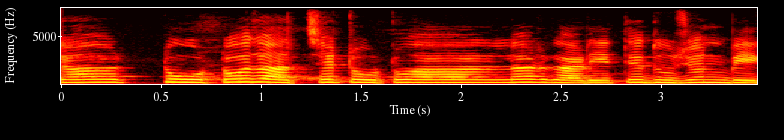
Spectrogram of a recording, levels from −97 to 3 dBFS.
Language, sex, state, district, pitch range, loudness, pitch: Bengali, female, West Bengal, Dakshin Dinajpur, 270-295 Hz, -22 LUFS, 280 Hz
